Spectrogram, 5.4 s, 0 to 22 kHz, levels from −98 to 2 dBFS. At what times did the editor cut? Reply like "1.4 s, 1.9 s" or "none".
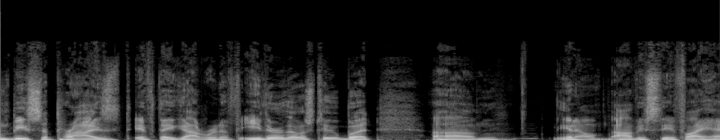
none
